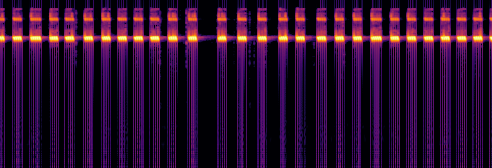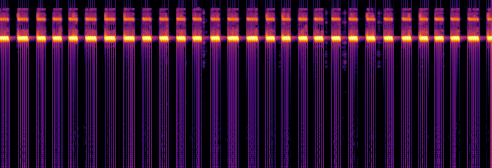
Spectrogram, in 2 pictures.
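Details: High, thin chirping of two crickets, a long regular train of short pulses near four per second, broken by one brief pause early on, in silence otherwise.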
